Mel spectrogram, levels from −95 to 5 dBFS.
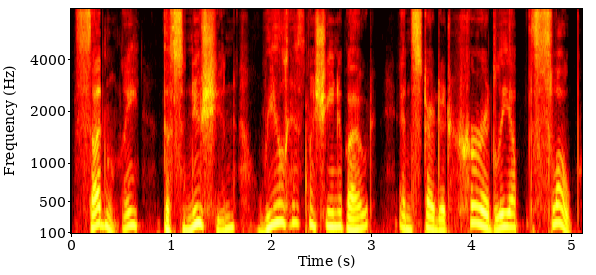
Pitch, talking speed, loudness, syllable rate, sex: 165 Hz, 150 wpm, -17 LUFS, 5.8 syllables/s, male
